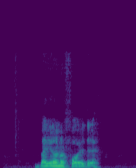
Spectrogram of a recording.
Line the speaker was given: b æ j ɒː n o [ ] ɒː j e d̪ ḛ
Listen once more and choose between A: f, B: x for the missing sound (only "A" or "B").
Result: A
